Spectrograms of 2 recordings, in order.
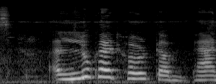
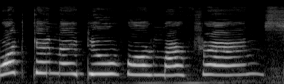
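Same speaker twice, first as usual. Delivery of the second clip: tiny, very high, squeaky little mouse voice; 14 semitones higher than usual. Narrator reads the mouse Queen's question to Dorothy, in a squeaky little voice. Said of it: "in her squeaky little voice".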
